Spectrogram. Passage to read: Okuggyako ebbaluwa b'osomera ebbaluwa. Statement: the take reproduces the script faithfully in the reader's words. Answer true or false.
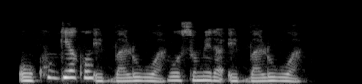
true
